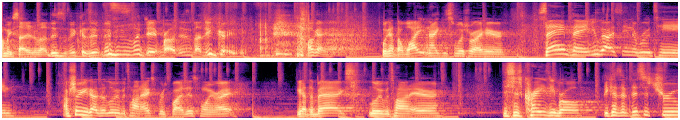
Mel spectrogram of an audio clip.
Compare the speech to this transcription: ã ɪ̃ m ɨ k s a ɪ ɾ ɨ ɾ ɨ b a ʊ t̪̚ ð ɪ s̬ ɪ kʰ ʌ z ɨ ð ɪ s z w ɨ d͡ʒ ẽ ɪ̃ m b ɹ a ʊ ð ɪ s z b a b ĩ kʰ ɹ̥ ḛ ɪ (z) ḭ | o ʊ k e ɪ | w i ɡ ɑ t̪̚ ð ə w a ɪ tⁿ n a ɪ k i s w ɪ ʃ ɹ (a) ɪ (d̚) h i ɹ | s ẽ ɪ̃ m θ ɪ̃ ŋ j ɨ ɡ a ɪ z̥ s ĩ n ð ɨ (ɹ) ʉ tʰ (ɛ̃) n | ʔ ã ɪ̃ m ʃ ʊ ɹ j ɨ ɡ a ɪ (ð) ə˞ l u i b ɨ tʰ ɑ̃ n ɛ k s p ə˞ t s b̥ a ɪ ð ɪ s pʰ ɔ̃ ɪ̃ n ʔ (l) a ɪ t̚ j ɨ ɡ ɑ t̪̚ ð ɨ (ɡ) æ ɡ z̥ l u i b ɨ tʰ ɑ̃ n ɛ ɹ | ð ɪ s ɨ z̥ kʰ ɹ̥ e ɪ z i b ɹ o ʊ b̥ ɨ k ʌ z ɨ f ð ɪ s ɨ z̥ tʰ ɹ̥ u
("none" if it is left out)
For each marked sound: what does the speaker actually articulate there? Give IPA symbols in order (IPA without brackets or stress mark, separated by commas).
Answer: z, a, t̚, ɹ, ĩ, z, ɹ, b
